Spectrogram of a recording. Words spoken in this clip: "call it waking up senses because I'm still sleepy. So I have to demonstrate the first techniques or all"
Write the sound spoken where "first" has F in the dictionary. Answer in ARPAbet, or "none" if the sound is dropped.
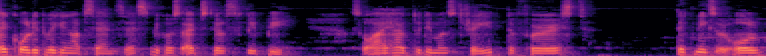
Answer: F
